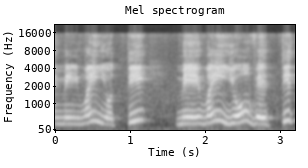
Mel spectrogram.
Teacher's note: व च्या वरचा जो अनुस्वार आहे त्याला मेव योती नाकामध्ये बोलायचे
